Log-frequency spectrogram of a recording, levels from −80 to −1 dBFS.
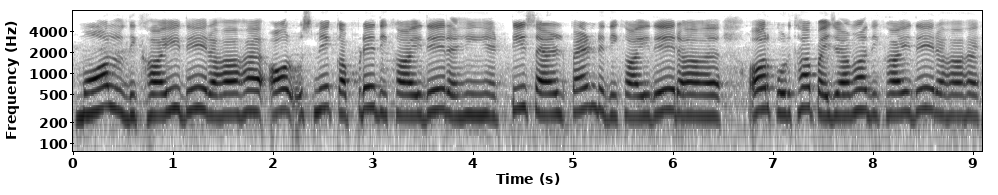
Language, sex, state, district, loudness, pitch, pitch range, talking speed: Hindi, female, Madhya Pradesh, Katni, -14 LUFS, 265 Hz, 255-295 Hz, 170 wpm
